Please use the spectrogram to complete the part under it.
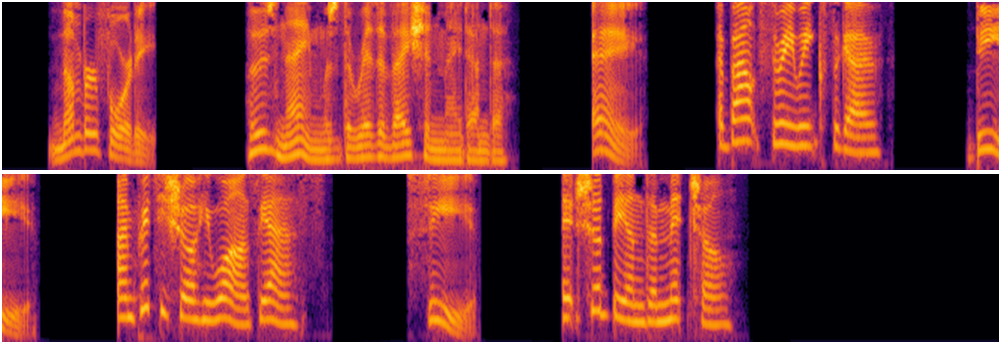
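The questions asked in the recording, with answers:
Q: Whose name was the reservation made under?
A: C: It should be under Mitchell.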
